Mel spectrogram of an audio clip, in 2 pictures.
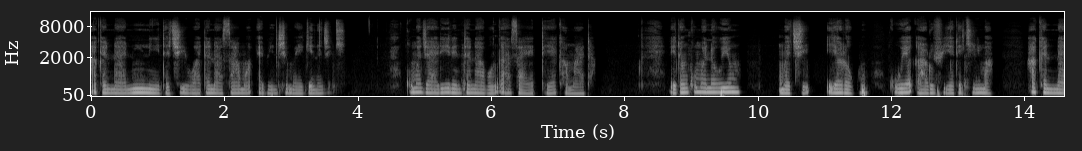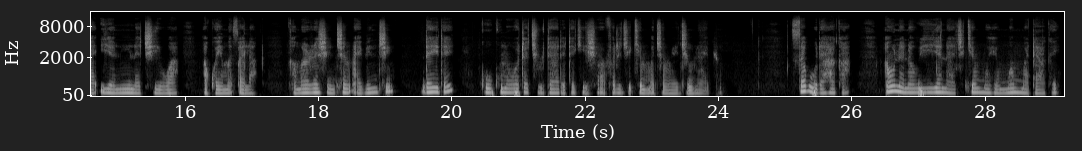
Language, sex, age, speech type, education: Hausa, female, 30-45, spontaneous, primary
